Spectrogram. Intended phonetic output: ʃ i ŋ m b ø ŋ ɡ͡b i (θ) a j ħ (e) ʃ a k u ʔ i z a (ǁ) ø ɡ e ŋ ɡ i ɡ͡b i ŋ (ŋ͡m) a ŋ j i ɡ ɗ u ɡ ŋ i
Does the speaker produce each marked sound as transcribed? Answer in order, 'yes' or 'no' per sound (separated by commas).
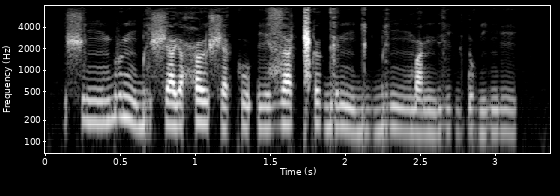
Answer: no, no, yes, yes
